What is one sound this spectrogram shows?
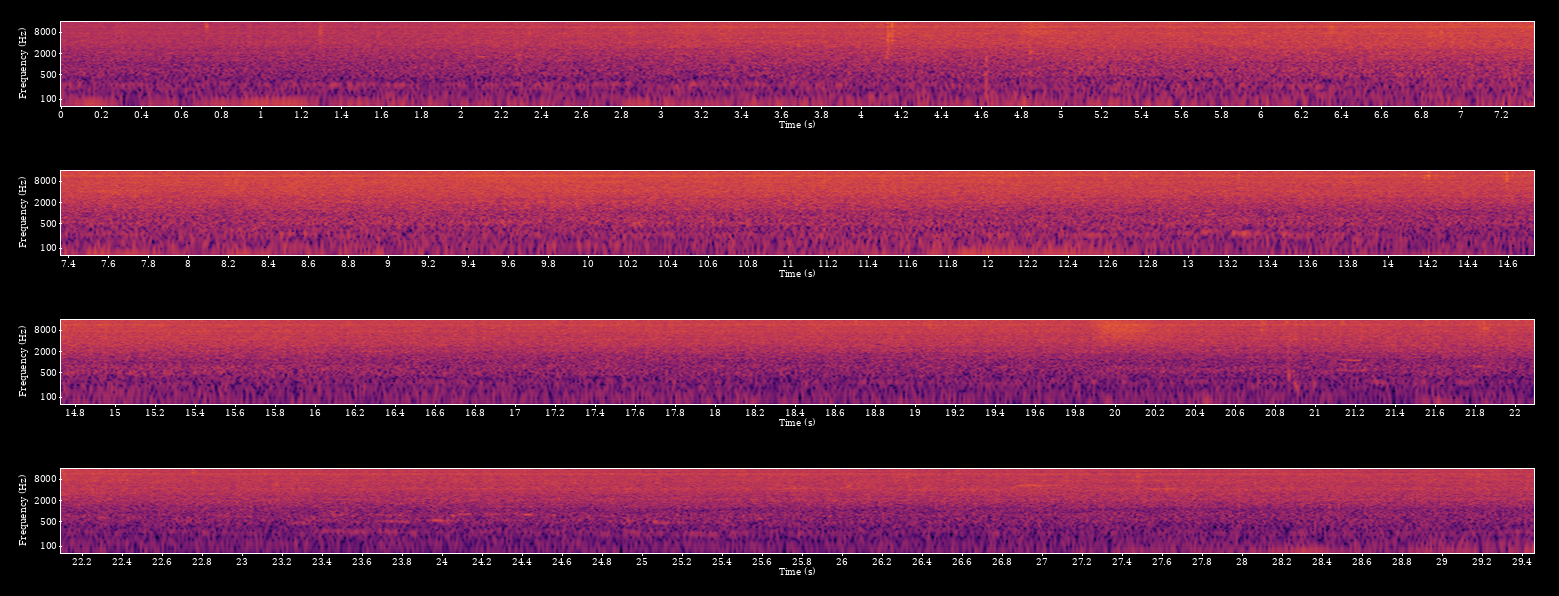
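Footsteps splash on a wet path.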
